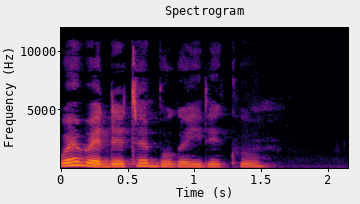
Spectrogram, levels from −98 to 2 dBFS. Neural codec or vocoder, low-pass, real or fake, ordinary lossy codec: none; 10.8 kHz; real; MP3, 64 kbps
